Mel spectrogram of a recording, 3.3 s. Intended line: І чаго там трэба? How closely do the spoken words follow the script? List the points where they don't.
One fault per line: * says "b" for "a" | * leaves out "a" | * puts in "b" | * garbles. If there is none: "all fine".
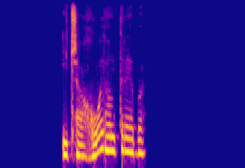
all fine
